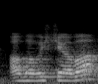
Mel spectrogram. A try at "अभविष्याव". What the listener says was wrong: अदंत दीर्घ होता है ना, ध्यान रखना है, अदंत मिलेगा तो करेंगे ना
